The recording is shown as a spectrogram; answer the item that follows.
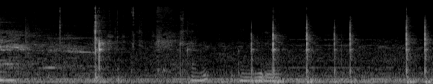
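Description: Metal parts of a stovetop moka pot clinking and tapping against each other and the counter as the pot is taken apart and its filter basket handled, a string of about eight sharp clicks.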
